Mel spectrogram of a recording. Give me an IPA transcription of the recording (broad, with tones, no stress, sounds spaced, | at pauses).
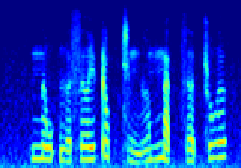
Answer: n ə˧ w ʔ ɨ˨˩˨ ə̯ s əː˧˥ j ʈ ɔ˦˥ p̚ c ə˨˩˨ ŋ ɣ ə˧˥ m n a˨˩ t̚ s əː˨˩ t̚ ʂ u˧ ə̯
